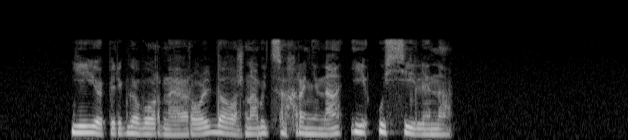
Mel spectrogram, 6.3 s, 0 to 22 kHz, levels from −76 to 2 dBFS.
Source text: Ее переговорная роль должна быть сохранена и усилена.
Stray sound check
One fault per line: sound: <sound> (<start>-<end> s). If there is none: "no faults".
no faults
